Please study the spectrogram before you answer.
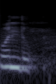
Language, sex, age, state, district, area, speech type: Kannada, female, 45-60, Karnataka, Mysore, rural, read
